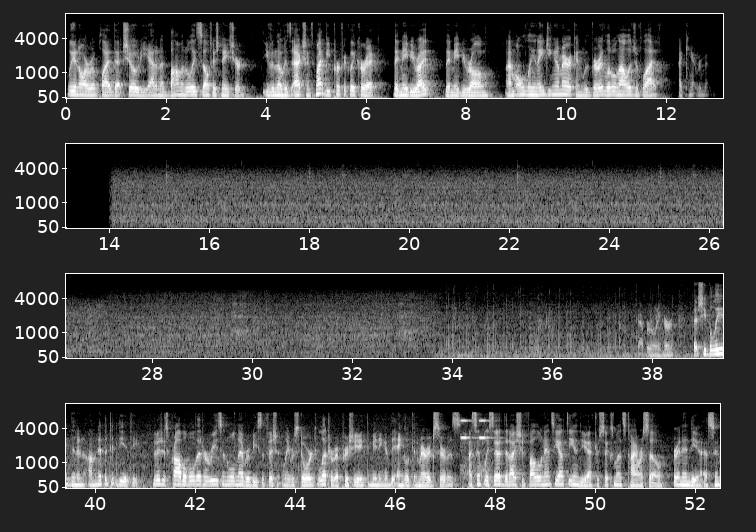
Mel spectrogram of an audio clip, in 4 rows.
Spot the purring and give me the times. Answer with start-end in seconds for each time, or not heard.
not heard.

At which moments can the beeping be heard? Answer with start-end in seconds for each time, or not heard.
47.3-47.9.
